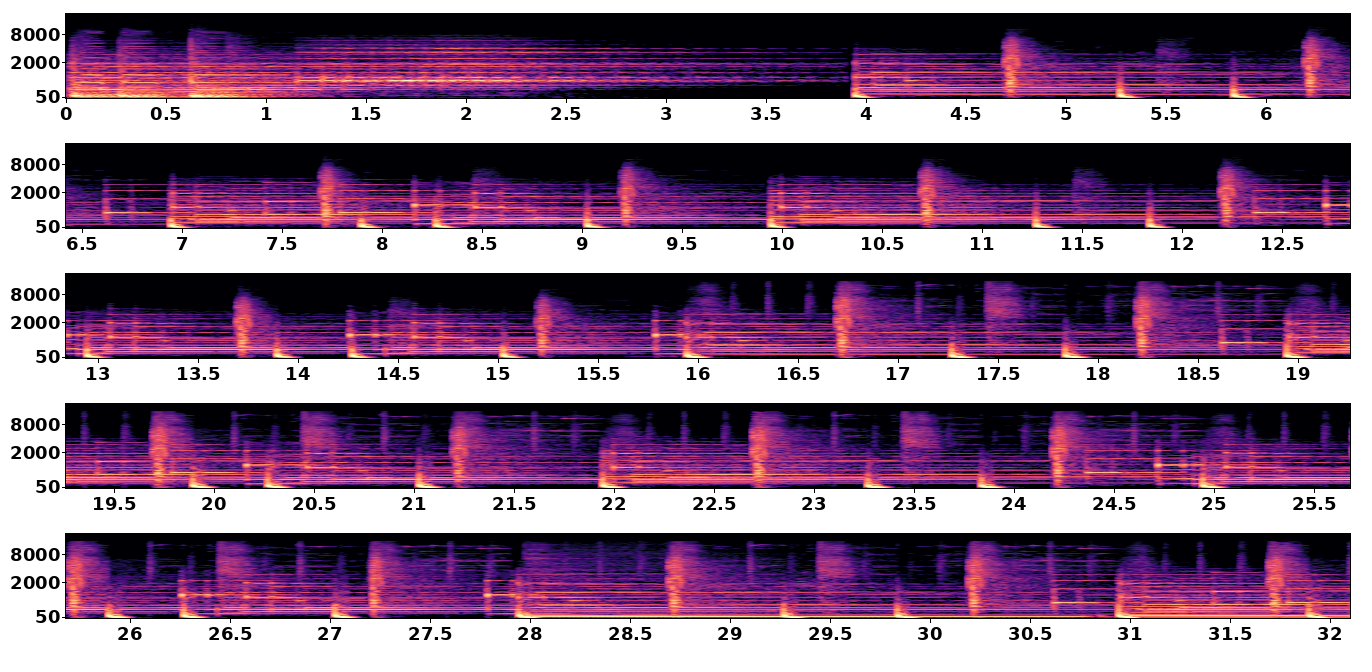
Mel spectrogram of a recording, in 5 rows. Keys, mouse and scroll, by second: 15.6 ctrl+click, 20.6 right click, 31.4 ctrl+t.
